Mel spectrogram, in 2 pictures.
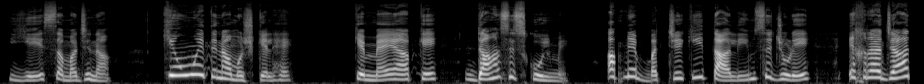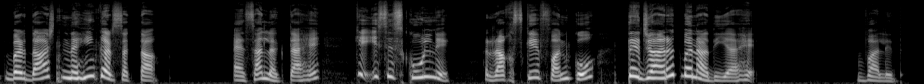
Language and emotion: Urdu, disgusted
